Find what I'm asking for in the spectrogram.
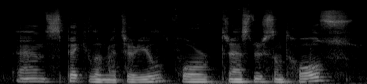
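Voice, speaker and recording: Speaking very slowly with a non-native accent, a man has a dark, mellow tone on a very clean recording with a silent background. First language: not English. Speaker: 3D artist. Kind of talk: tutorial. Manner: hesitant, with fillers.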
